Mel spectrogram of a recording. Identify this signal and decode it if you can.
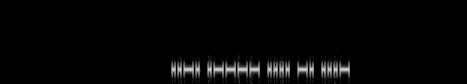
Morse code, heard as a keyed tone, about 40 wpm, 700 Hz. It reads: F1HNV
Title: DXCC-100 Call Signs - 5 Characters - Repeated 2x - 40wpm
